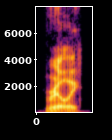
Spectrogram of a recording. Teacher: The flat tone is the sound of a raised eyebrow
